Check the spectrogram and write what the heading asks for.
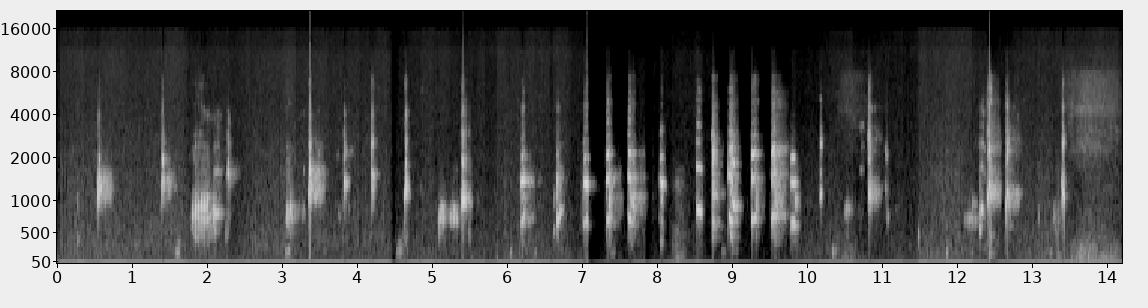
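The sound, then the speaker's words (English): A person demonstrates a loud sequence of turkey calls: raspy yelps, sharp bubble clucks, rolling purrs and a drawn-out whine, with a quick rhythmic run of yelps in the middle and no talking. “Yelp, and I'm going to do a bubble cluck per and a whine.”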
